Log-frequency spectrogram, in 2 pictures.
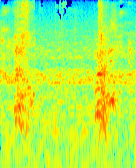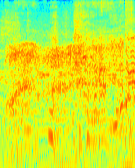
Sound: blows thudding; grunting; laughing; snarling

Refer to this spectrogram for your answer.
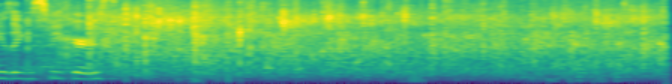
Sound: applause

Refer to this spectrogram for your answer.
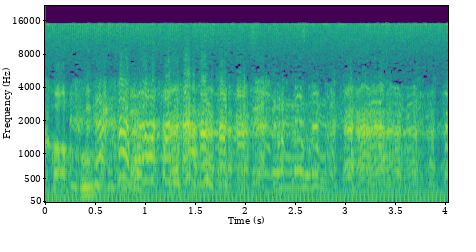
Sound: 🤣laughter

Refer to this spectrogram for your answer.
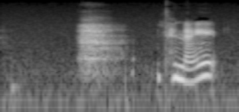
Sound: happy sigh

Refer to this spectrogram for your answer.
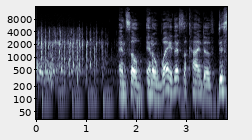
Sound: applause

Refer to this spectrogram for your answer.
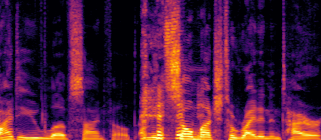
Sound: laughs

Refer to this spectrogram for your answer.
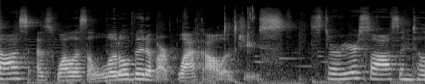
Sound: juice trickling

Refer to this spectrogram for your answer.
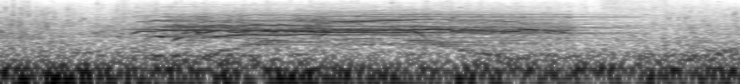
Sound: screaming

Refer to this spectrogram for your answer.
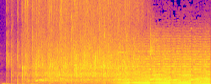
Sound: audience clapping; upbeat music

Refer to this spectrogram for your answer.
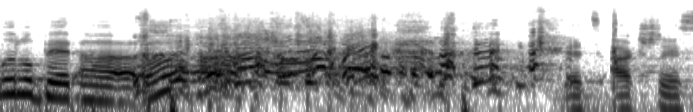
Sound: all laughing

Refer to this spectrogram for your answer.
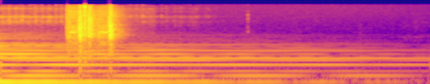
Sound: camera clicks

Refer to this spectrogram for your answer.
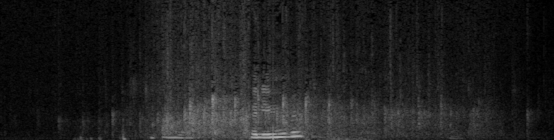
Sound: audience applauding

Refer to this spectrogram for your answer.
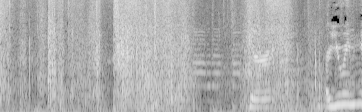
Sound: rustling

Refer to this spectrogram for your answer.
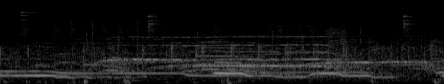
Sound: audience cheering

